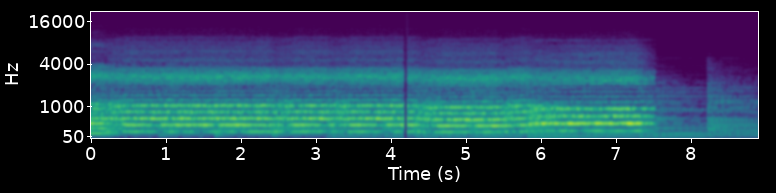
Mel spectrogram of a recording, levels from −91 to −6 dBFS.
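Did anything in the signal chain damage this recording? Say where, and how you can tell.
Yes: playback-stage CD skips at 4.17–4.21 s and 7.51 s. Brief mutes, around 40 ms and 10 ms, resume elsewhere on the spiral, a positional jump that sets them apart from simple dropouts.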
